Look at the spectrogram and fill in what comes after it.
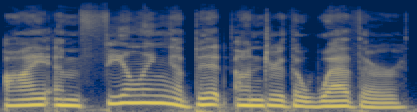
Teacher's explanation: The main stress is on weather and under.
